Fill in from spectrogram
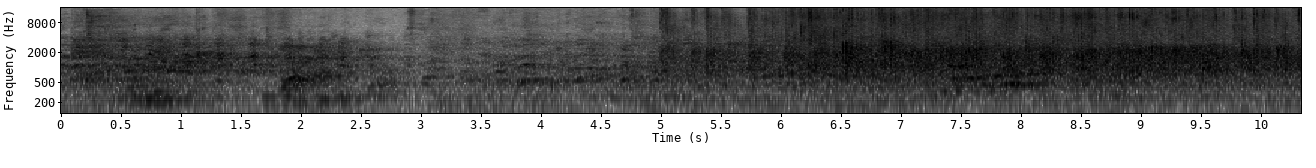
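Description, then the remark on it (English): An audience claps, starting as a loose patter under murmuring and laughter, then swelling around the midpoint into steady, dense applause that stays loud to the end. “Now y'all are clapping because you're like, that would be awesome, wouldn't it?”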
